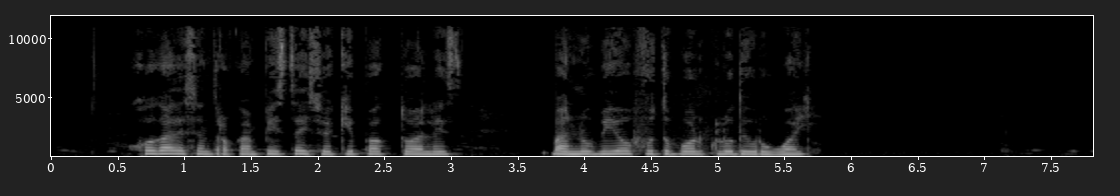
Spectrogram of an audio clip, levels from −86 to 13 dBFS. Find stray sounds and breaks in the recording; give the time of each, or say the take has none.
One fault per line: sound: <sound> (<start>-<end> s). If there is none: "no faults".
no faults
